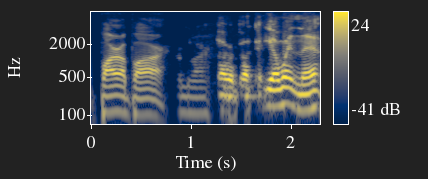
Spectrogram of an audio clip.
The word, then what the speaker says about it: Barabar: on Uncharted x uh bar say it right barabar bar yeah I went there I went to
